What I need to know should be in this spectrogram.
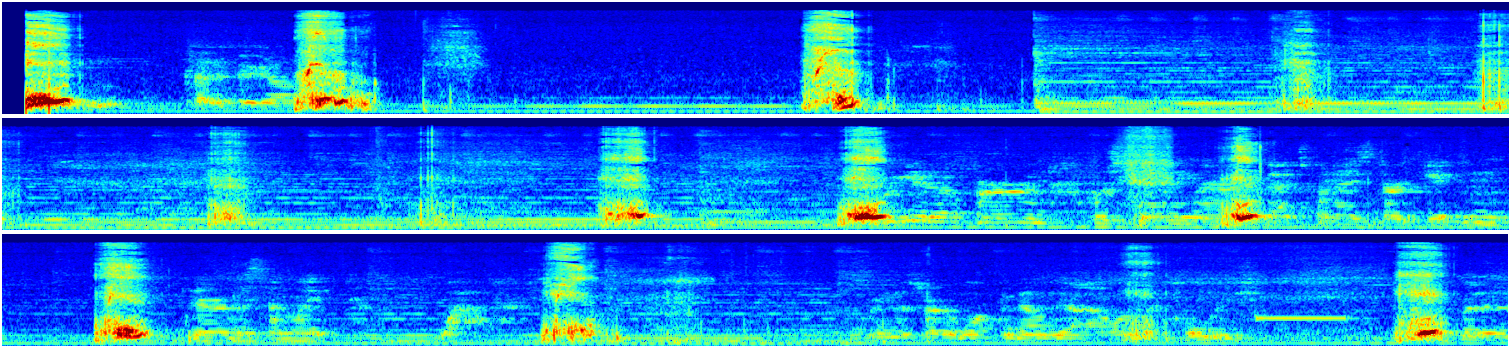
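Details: A child coughing in short, sharp single bursts spread through the recording, with steady background music.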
